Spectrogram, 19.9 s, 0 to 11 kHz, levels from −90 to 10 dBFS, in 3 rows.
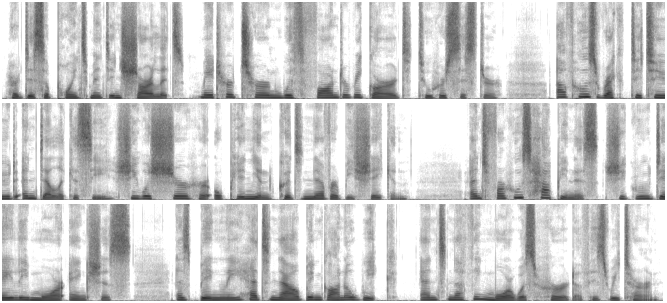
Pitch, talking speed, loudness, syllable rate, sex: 205 Hz, 155 wpm, -20 LUFS, 4.5 syllables/s, female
